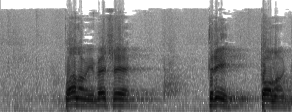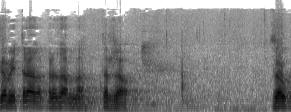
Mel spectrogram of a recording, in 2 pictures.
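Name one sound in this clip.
An elderly man preaches loudly and with emphasis in an echoing hall.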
